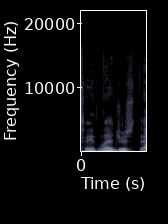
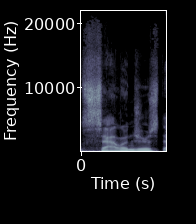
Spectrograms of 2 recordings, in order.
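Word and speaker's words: St. Leger's Day: They said that's how it's pronounced, St. Ledger's Day. – Oh, wow. Okay. – Now, one of them said someone snooty would say it's called Salinger's Day.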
